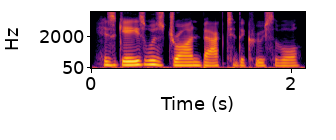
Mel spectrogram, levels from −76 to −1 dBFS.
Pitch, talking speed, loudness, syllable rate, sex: 170 Hz, 225 wpm, -15 LUFS, 4.9 syllables/s, female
